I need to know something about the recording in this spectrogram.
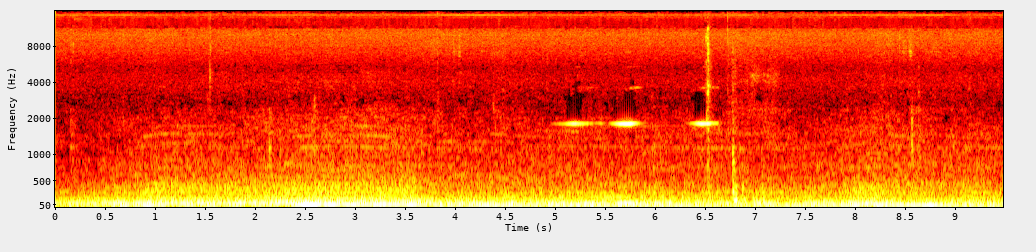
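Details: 2019 Subaru Ascent driving with short high-pitched brake squeaks over road rumble; squeal began around 7,000 miles, worsening, constant at just over 16,000 miles.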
